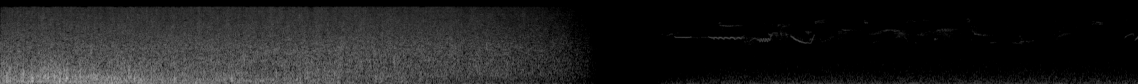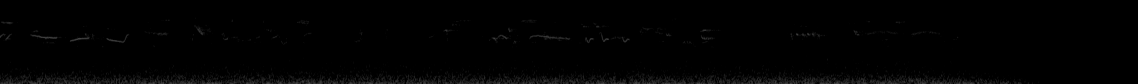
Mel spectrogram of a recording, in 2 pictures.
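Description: Heavy rain with a thunderclap, loud at first and dying away over about six seconds before cutting off. After that, birds chirp faintly in many quick high calls until just before the end.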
